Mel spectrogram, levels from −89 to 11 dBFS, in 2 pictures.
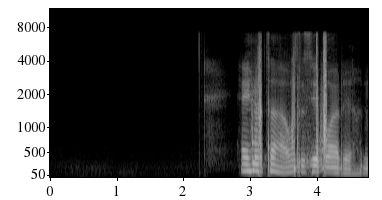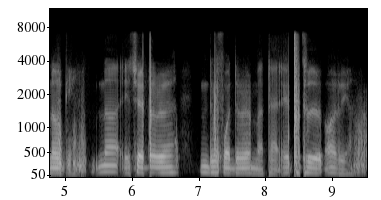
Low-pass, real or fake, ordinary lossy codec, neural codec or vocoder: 7.2 kHz; fake; none; codec, 16 kHz, 1 kbps, X-Codec, HuBERT features, trained on balanced general audio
